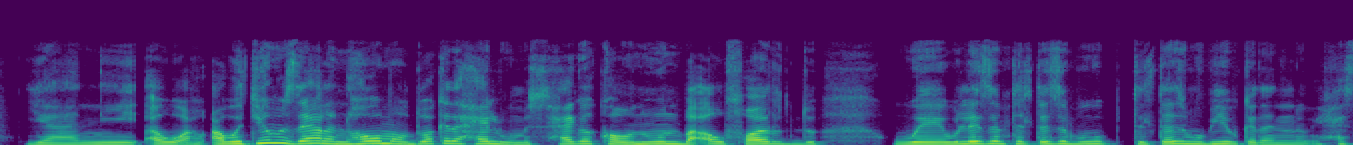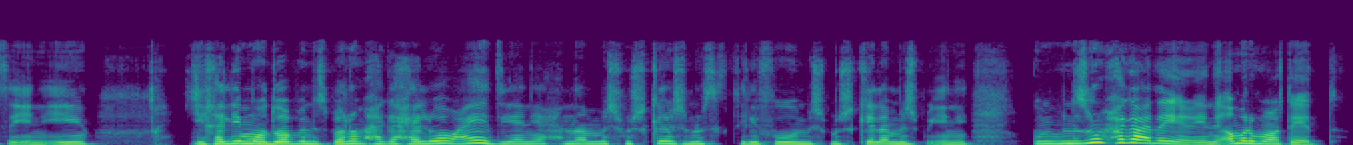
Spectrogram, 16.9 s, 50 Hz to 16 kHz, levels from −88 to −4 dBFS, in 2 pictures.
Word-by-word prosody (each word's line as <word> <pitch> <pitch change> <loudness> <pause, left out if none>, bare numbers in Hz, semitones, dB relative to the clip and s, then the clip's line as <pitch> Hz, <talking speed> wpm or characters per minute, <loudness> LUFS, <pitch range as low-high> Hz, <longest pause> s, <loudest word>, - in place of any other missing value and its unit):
يعني 195 0 -4
أو 215 -1 0
ع 205 0 -4
عودتيهم 240 +9 +4
إزاي 265 -2 +3
على 280 -2 +3
إن 225 -2 0
هو 260 +4 +4
موضوع 240 -2 +1
كده 265 0 -1
حلو، 245 -4 -1
مش 195 +2 -7
حاجة 230 +2 -1
قانون 225 0 +1
بقى 225 +2 +2
وفرض 215 -2 0 0.5
و 215 0 +1
ولازم 240 +3 +3
تلتزبوا 235 0 -2
ب 230 - -18
تلتزموا 225 +3 -1
بيه 230 +2 0
وكده 210 -3 -5
إنه 190 +2 -9
يحس 215 +1 -12
يعني 190 -1 -5
إيه 220 +2 -2 0.7
يخلّي 235 +4 +2
الموضوع 235 -2 +5
بالنسبة 230 -2 0
لهم 260 -1 +2
حاجة 235 0 -1
حلوة 240 +4 +2
وعادي 260 -3 +1
يعني 230 +1 -3
إحنا 235 -1 -4
مش 235 +1 -4
مشكلة 245 +4 -2
مش 230 -3 -2
بنمسك 230 0 -4
تليفون 215 0 -2
مش 210 +1 -7
مشكلة 220 +1 -2
مش 215 -1 -2
ب - - -21
يعني 200 +1 -6 0.4
وبالنسبة 265 +5 +1
لهم 385 - +4
حاجة 365 +2 +3
عادية، 285 -7 +4
يعني 205 +3 -3
أمر 280 +1 +5
مُعتاد؟ 210 -7 -1
230 Hz, 190 wpm, -23 LUFS, 210-245 Hz, 0.7 s, الموضوع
